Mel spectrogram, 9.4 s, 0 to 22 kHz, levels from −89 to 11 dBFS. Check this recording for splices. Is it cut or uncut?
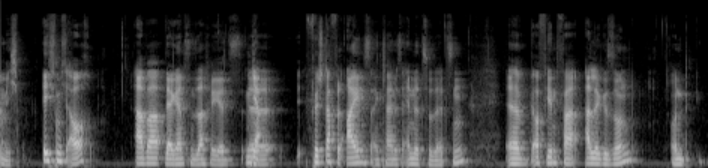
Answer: cut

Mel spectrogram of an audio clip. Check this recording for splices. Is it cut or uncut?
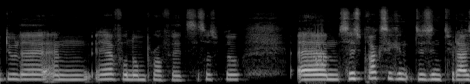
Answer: cut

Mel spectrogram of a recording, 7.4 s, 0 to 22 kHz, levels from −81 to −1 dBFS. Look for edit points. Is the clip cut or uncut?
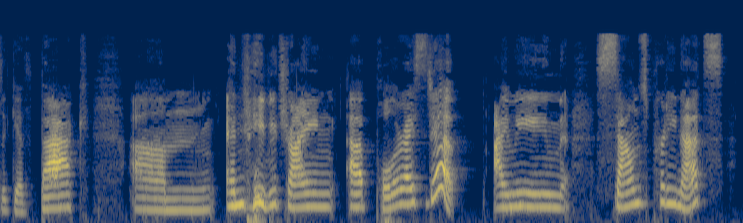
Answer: uncut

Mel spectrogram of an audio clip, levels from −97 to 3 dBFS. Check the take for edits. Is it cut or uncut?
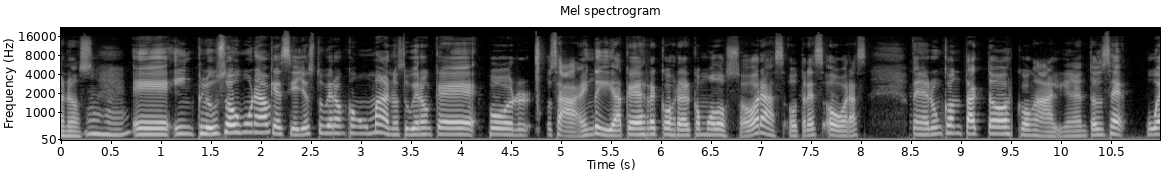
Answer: cut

